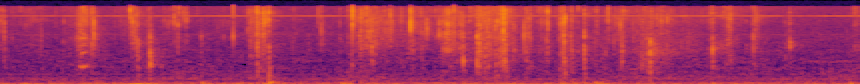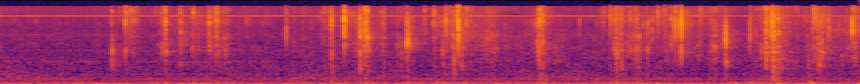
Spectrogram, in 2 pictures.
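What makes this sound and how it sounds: Silver metallic stress putty is held in both hands while fingers pull it into strands, then squeeze and fold it back into a lump. Dense, quick crackling, popping and clicking sounds ripple over a low, steady background rumble.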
